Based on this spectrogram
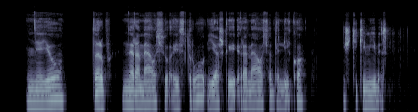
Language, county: Lithuanian, Vilnius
